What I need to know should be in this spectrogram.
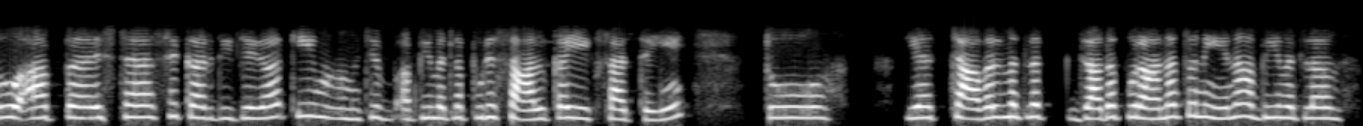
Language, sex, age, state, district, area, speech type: Hindi, female, 45-60, Madhya Pradesh, Bhopal, urban, conversation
